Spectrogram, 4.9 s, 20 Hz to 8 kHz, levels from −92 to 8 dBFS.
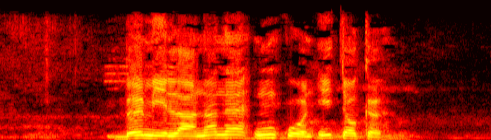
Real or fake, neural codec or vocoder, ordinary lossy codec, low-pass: real; none; AAC, 32 kbps; 7.2 kHz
